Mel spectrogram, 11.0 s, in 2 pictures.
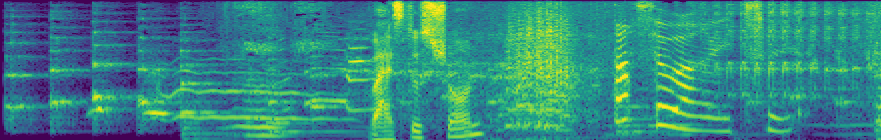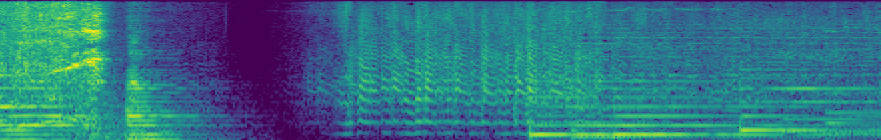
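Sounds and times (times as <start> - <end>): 
fly buzzing: 1.3 - 6.5, 7.3 - 11.0
speech: 1.5 - 5.7.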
